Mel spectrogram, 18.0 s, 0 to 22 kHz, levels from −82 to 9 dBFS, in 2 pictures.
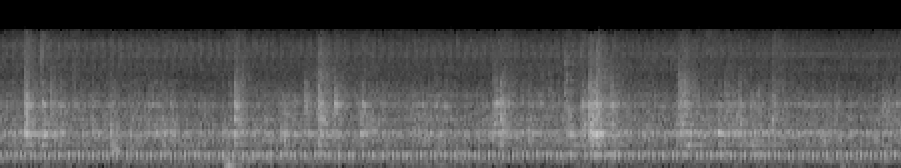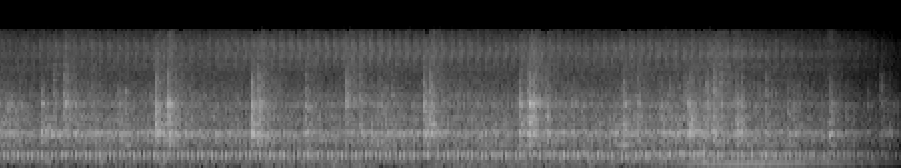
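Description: No technical faults can be heard anywhere in the audio; the signal stays continuous and steady throughout.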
